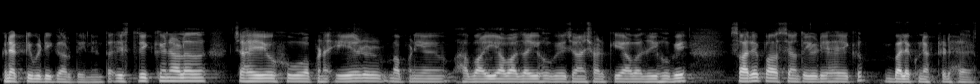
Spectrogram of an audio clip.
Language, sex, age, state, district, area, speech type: Punjabi, male, 30-45, Punjab, Patiala, urban, spontaneous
